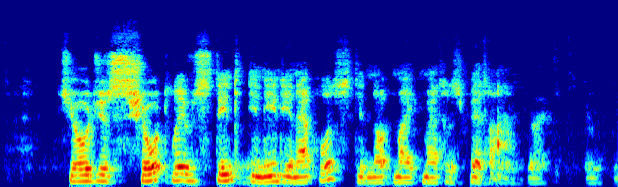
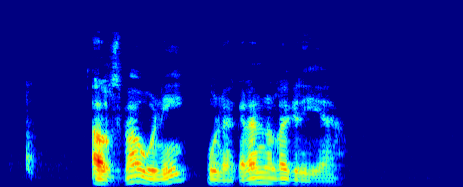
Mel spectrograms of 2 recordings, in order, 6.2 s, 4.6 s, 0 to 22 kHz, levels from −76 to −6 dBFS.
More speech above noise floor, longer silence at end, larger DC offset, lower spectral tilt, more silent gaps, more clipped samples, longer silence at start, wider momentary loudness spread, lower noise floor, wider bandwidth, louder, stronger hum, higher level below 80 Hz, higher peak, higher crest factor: second, 36 dB vs 50 dB; second, 0.2 s vs 1.3 s; neither; second, -4 dB/octave vs -6.5 dB/octave; neither; neither; first, 0.6 s vs 0.25 s; about the same, 13 LU vs 15 LU; second, -56 dBFS vs -75 dBFS; about the same, 11.5 kHz vs 11 kHz; first, -19 LUFS vs -26 LUFS; neither; first, -60 dBFS vs -66 dBFS; about the same, -2 dBFS vs -2 dBFS; second, 18 dB vs 26 dB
